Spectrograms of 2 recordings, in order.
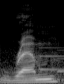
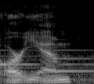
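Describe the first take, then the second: First: It is said as one word, rem. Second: It is said as three separate letters. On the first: "You say that like a word" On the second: "not R E M?"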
